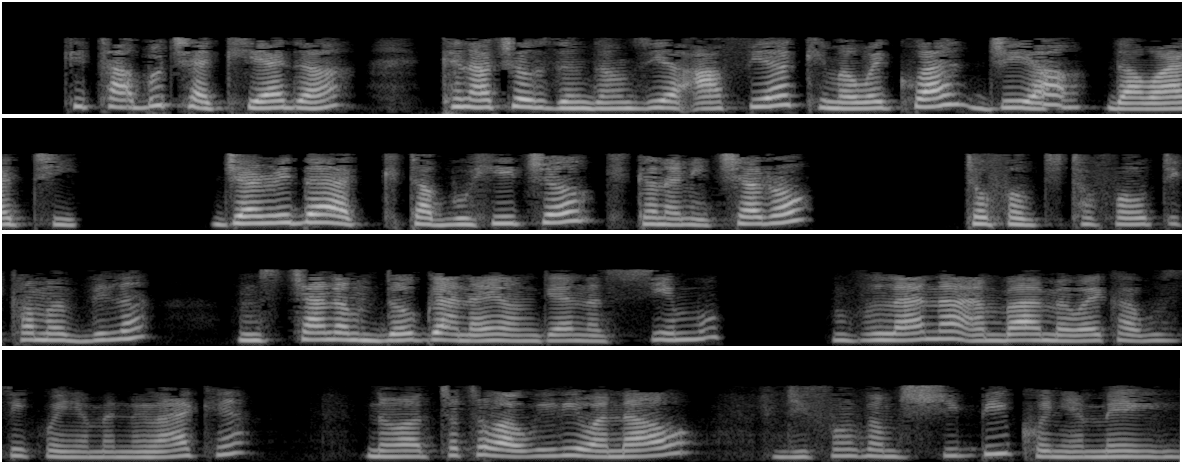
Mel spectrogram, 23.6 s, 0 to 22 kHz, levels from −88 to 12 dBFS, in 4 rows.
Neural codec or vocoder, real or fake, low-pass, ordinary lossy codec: codec, 16 kHz in and 24 kHz out, 0.4 kbps, LongCat-Audio-Codec, two codebook decoder; fake; 7.2 kHz; MP3, 24 kbps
